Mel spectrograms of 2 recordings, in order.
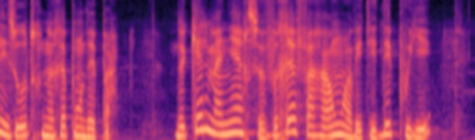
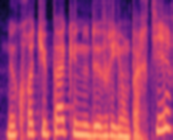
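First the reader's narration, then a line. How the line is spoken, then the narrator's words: Plain question. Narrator (French): demanda-t-il au chacal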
